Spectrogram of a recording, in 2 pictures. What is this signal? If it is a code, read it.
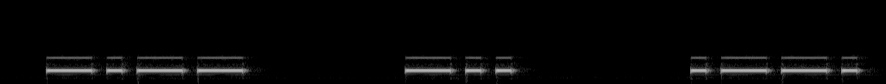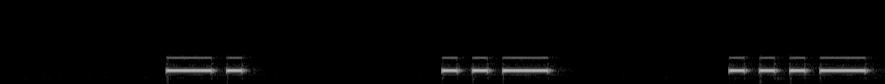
Morse code, heard as a keyed tone, about 8 wpm, 660 Hz. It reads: Y D P N U V
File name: jh8cbh / 2026cw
